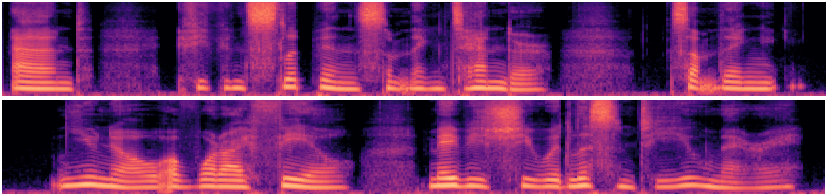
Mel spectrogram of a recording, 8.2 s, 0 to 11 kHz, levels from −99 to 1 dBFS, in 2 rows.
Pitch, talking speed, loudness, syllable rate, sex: 190 Hz, 155 wpm, -23 LUFS, 4.9 syllables/s, female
